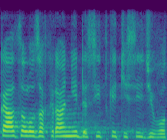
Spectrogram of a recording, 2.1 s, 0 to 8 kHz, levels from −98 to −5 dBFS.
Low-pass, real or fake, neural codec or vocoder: 7.2 kHz; fake; codec, 24 kHz, 3.1 kbps, DualCodec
